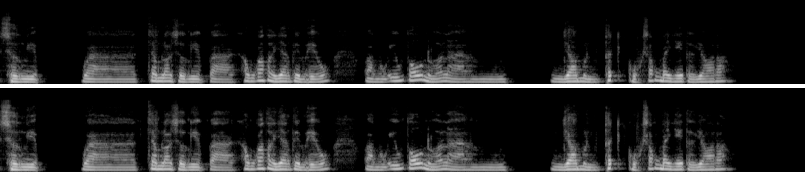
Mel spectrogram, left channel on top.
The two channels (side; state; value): both; normal; correlation 0.46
